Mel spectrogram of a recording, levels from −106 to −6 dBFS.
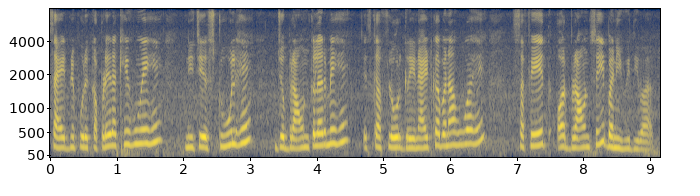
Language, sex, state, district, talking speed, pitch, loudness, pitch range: Hindi, female, Bihar, Sitamarhi, 195 wpm, 220 Hz, -18 LUFS, 200-265 Hz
